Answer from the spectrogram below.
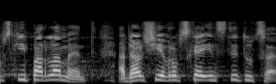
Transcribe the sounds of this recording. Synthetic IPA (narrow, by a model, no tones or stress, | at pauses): pskiːpaɾlamɛnt̪ʔa̰dalʃiːɛvɾo̞pskɛːɪnst̪ɪt̪ut͡sɛ̰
